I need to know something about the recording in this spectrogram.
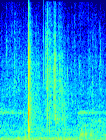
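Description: Quiet outdoor background with one sharp click about half a second in and a few fainter ticks after it.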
